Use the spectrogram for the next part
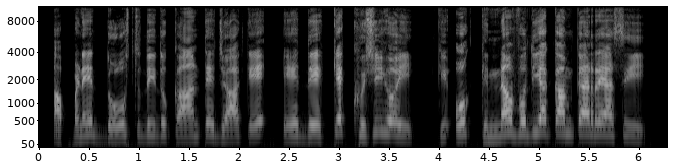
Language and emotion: Punjabi, happy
